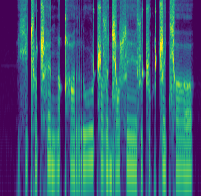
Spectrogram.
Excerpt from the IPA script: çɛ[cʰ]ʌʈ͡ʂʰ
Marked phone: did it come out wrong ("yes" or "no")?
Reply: no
